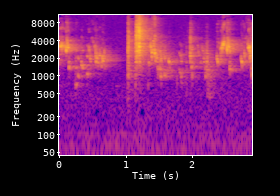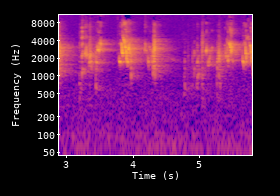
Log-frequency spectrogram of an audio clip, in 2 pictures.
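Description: A parakeet chatters on and off in busy, scratchy bursts of warbles, squeaks and clicks, with brief pauses between phrases, in a quiet room.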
